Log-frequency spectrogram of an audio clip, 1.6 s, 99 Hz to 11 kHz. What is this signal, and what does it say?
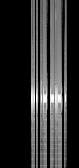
Morse code, heard as a keyed tone, about 52 wpm, 700 Hz. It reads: SAKE
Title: Sets of 4 Words - New Word Drill - 50wpm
